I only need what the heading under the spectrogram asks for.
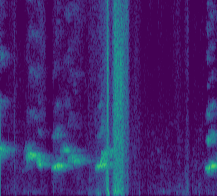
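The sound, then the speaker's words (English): A pet parrot whistles and chirps in short, high, sliding notes with brief pauses between them. One harsh, noisy squawk bursts out in the middle of the whistles. “What a parrot, eh? What a friggin' parrot.”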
